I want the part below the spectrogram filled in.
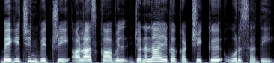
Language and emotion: Tamil, neutral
